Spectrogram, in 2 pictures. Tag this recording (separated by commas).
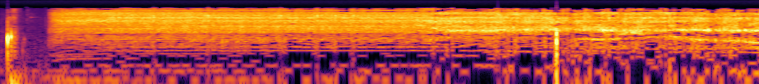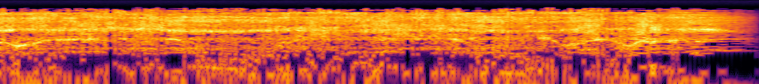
Engine, home sounds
